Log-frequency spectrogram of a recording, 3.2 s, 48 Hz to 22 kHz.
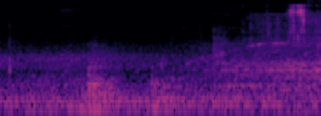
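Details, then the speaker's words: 2018 Nissan Leaf driving after the right front axle nut was retorqued, with low road rumble and faint rising motor whine and no clicking. It had clicked at both front axles on brake-then-accelerate, especially with e-Pedal toggling. "The Test shows no clicking sound on the right"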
